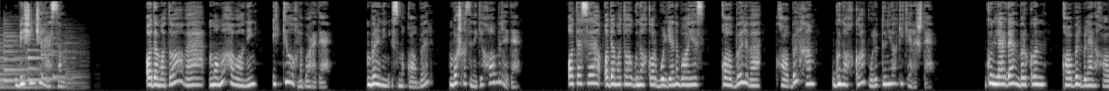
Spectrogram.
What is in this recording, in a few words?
good news female uzbek northern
